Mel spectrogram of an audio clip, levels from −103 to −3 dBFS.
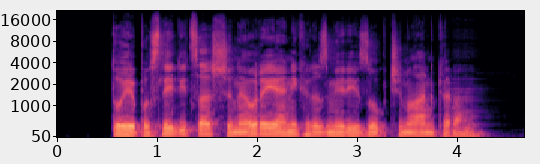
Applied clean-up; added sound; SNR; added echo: neural mask model DeepFilterNet 3.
